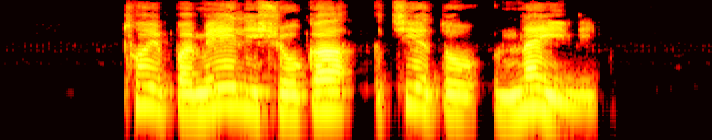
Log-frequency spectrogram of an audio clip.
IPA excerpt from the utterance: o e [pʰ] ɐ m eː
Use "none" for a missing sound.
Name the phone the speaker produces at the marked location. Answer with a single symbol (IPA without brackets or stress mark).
p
